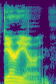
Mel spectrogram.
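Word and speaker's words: Derion: his first name wrong is it Darion or Darion it's Darion Darion okay I've heard it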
